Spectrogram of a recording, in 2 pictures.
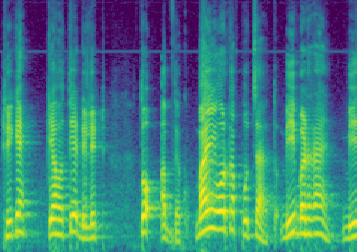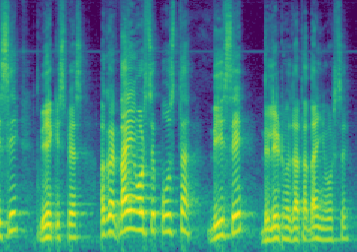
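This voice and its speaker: A man's voice: a little high, big pitch swings, normal speed. Man, lecture teacher, explains step by step, repeats key points, slightly raised voice. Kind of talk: exam-prep lecture.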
